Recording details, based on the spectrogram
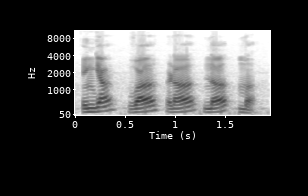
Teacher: नासिक के व्यंजन वे व्यंजन होते हैं जो नाक के द्वारा उच्चारित किए जाते हैं।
